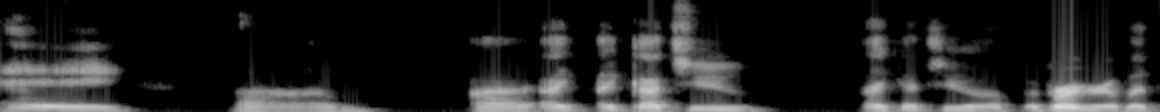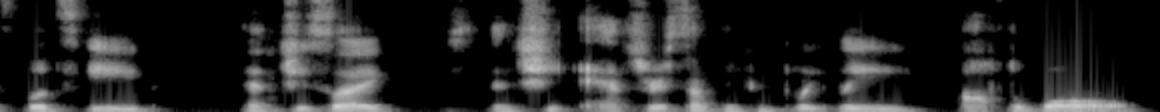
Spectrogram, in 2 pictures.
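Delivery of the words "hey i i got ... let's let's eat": ordinary delivery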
